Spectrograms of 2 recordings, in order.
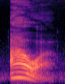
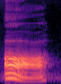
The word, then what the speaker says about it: our: If you want to sound less like a foreigner and more like a native English speaker, stop saying our and start saying are instead.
